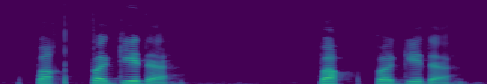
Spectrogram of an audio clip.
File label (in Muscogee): pakpvketv, muscogee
